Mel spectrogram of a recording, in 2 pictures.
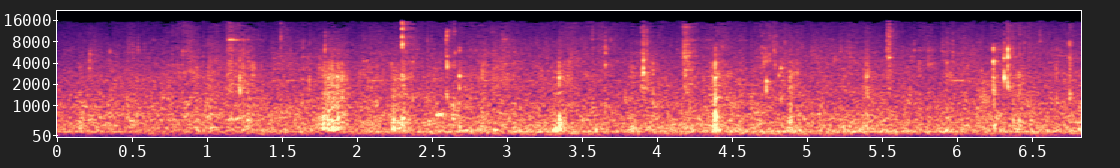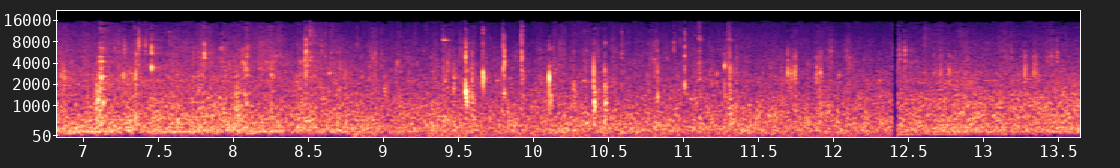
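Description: Faint close-up eating sounds of a person chewing rosé tteokbokki: soft chewing with many small irregular clicks.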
